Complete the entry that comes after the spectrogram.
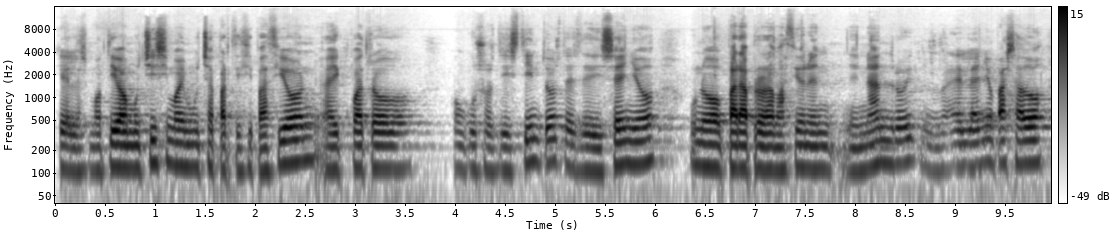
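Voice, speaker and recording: A man with an accent from Spain giving halting, explanatory answers in a conversational interview. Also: mid-range voice, steady tone, darkish tone. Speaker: university research deputy director, interviewee. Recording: long hall reverb.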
